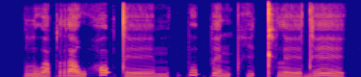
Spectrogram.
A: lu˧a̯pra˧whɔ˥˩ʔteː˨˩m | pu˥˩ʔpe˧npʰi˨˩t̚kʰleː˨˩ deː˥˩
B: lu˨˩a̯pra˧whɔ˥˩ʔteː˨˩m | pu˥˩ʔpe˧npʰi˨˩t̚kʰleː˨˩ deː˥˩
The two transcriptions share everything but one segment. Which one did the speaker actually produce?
B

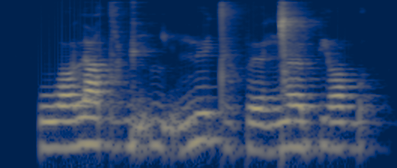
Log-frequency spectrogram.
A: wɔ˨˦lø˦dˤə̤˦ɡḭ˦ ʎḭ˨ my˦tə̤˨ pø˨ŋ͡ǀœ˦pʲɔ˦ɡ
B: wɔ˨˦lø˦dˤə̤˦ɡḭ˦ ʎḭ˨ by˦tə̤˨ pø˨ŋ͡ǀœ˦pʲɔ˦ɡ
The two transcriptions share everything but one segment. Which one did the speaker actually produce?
A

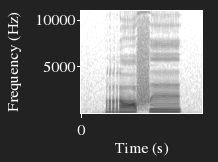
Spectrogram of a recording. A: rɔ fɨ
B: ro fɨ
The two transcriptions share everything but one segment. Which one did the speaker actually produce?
A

